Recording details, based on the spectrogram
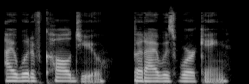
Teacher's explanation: In natural speech, this may become, I would have called you, but I was working. The words would have become would've. In even more relaxed speech, the sound may be very short.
